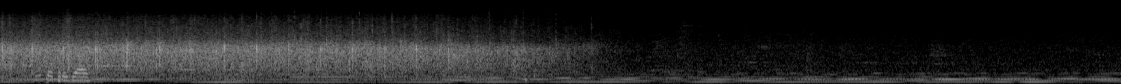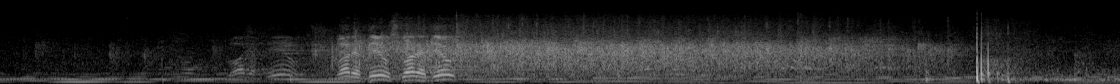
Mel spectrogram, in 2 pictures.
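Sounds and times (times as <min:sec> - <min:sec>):
audience clapping: 0:00.0 - 0:06.2, 0:11.6 - 0:22.1
sustained keyboard chords: 0:00.0 - 0:22.4
speech: 0:00.5 - 0:01.2, 0:14.9 - 0:16.0.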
